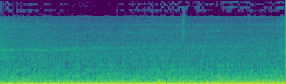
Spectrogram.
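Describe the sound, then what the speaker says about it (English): Steady low road rumble and engine drone inside a moving car in lunch-hour traffic, continuous and fairly loud with no talking. "A lot of traffic for lunch hour."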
